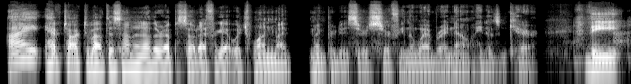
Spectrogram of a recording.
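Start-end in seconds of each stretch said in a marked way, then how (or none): 3.1-5.4 whispered aside. Real, not acted. Host teasing his distracted producer, whispered. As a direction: whisper it as a secret joke.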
